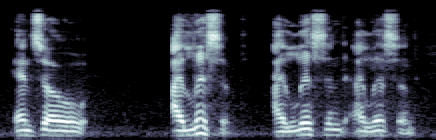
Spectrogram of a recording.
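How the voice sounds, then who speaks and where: A man with an American accent speaks very slowly at a medium pitch, with ordinary pitch variation. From Long Island, New York. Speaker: former radio presenter. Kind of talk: interview. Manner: halting.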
